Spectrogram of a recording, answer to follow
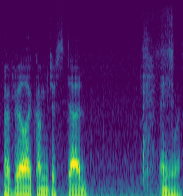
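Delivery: ordinary talk, nothing marked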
